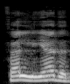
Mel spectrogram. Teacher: দাল কলকলার হরফ ধাক্কা দিয়ে পড়তে হবে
